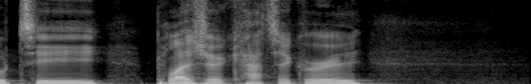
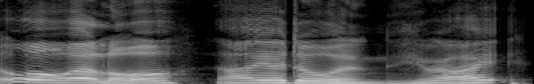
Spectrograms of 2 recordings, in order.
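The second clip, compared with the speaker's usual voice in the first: higher-pitched, friendly Northern shopkeeper; Northern accent; 5 semitones higher, slower than usual. Retold or imitated. Imitating Mop a Top greeting customers, Northern accent. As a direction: put on a bit of a Northern accent. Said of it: "This is a bit Northern".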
